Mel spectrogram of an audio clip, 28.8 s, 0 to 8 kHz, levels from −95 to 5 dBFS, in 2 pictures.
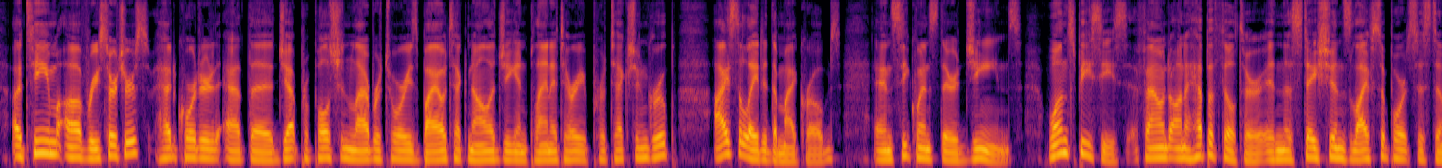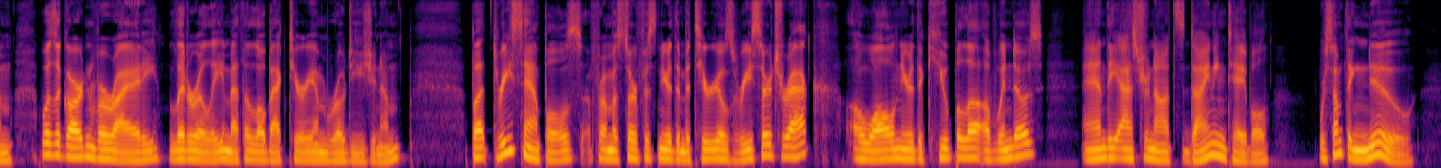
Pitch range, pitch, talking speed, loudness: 105-130 Hz, 115 Hz, 140 wpm, -19 LUFS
